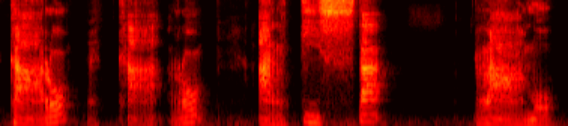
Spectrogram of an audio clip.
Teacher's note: the phonical accent falls on the second to last syllable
